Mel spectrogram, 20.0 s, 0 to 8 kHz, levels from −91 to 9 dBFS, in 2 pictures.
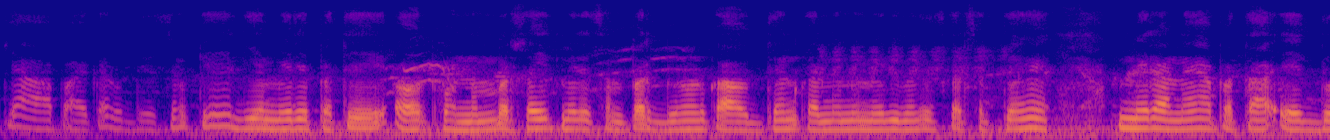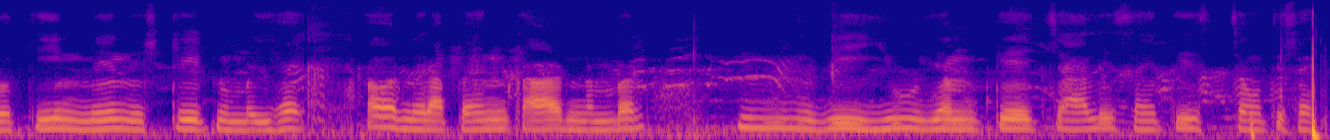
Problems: constant background noise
